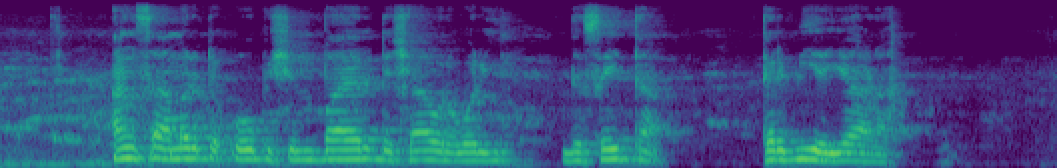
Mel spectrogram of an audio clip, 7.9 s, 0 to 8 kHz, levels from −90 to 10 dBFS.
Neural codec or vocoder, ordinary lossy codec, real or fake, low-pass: none; none; real; 7.2 kHz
